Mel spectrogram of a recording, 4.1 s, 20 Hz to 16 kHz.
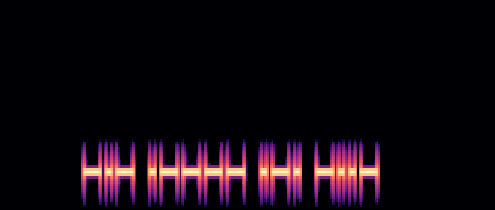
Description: Morse code, heard as a keyed tone, about 26 wpm, 700 Hz. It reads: K1RX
